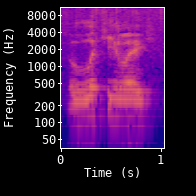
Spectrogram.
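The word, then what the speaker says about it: Lykke Li: Now I've checked this out on YouTube, a pronunciation guide to her name. It is Licky Lee.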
